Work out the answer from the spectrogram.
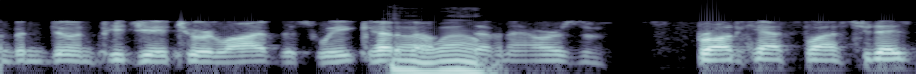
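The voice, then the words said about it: Slightly hoarse, worn-out voice. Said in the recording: “I'm losing my voice a little bit this morning”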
